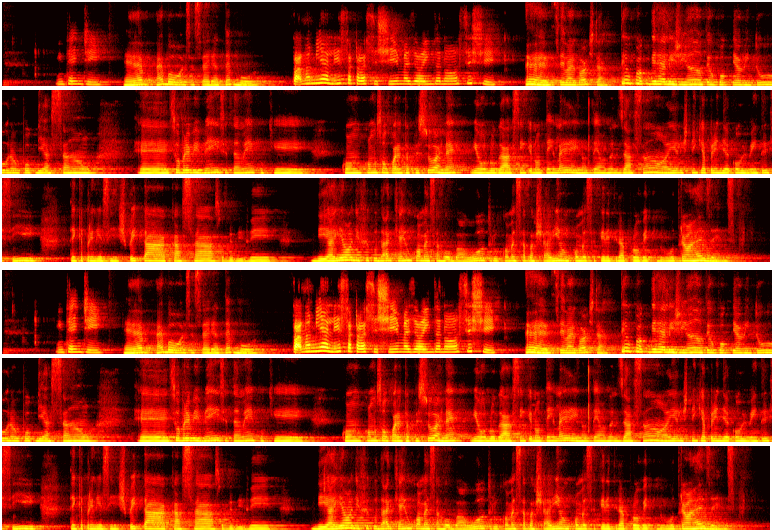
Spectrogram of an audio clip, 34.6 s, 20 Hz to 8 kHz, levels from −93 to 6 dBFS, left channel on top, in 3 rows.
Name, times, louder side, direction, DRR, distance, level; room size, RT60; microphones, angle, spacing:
voice 1, 0.8-1.5 4.4-7.4, right 5 dB, 45° right, 17 dB, 0.8 m, -23 dB
voice 2, 1.8-3.8 7.8-13.2 13.6-16.1 16.6-27.1 27.7-34.0, equal, 10° right, 7 dB, 1.2 m, -22 dB
29.5 x 21.5 x 8.8 m, 1.4 s
head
